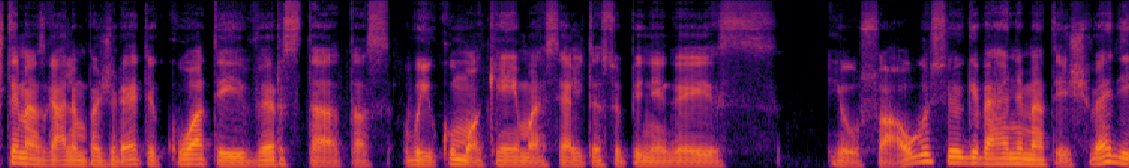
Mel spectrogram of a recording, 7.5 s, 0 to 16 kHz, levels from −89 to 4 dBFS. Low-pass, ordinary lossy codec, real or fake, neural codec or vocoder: 14.4 kHz; Opus, 24 kbps; real; none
